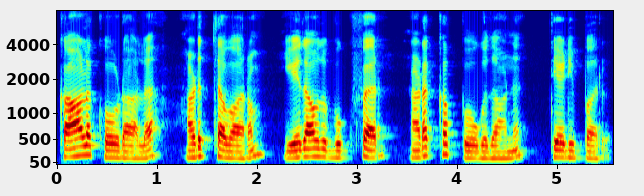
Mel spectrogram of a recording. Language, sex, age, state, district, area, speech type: Tamil, male, 18-30, Tamil Nadu, Coimbatore, urban, read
